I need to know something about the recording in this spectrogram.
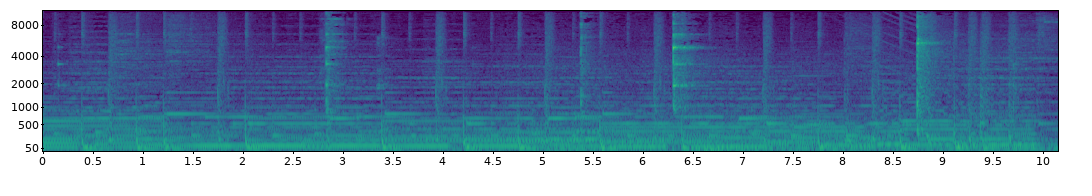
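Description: Background instrumental music, with a metal spoon clinking against a glass bowl now and then as a mixture is stirred; the sharpest clinks come about three, six and nine seconds in, the one at six the loudest.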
